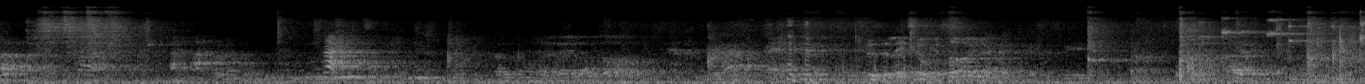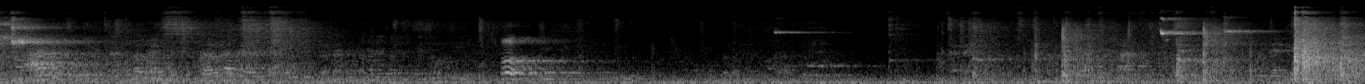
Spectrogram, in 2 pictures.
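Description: Badminton rackets strike a shuttlecock back and forth in a large echoing hall.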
